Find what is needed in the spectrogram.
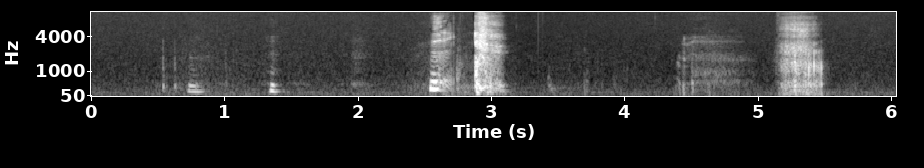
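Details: Woman with a bad cold for about three days, plus sore throat, fever and a badly running nose: repeated strong, messy, forceful sneezes with soft breaths between them.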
